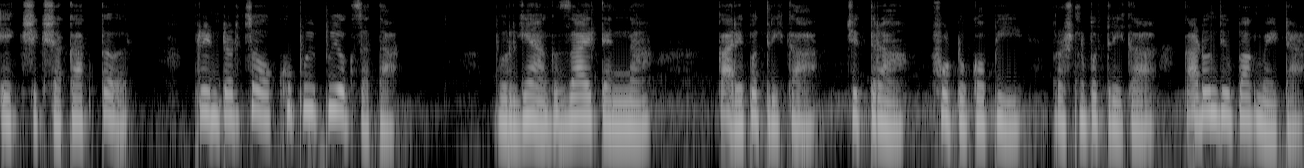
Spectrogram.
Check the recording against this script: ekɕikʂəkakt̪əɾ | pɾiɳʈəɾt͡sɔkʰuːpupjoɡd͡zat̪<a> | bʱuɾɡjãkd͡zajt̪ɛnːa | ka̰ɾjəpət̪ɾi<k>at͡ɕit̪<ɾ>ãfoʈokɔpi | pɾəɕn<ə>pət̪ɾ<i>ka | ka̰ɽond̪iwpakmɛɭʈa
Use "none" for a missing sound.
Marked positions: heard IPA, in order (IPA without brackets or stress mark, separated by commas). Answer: a, k, ɾ, ə, i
